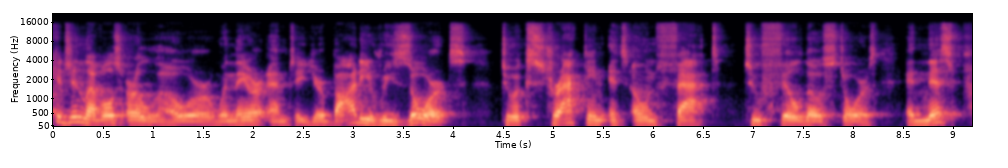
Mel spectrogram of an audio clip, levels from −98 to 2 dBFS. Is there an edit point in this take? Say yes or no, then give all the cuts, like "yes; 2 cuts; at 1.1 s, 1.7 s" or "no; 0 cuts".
no; 0 cuts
